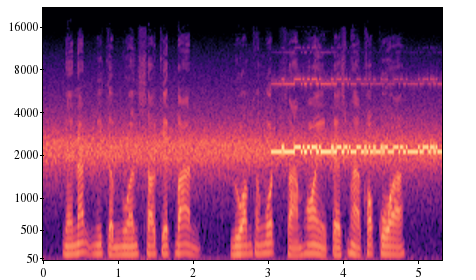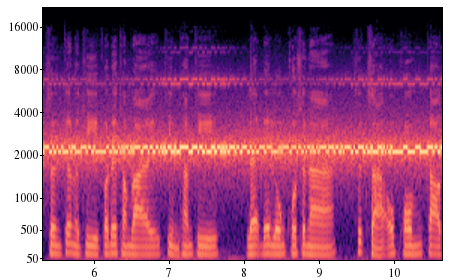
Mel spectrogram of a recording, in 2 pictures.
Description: RTTY (45.45 baud, 170 Hz shift), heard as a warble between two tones, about 2200 Hz centre, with radio static, fading and a narrow filter. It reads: AGN? AGN? PSE RPT UR NAME DE EA4MM …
